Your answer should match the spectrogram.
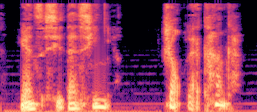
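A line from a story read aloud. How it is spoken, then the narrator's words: Low, laughing. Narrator (Chinese): 大雄低声笑着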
